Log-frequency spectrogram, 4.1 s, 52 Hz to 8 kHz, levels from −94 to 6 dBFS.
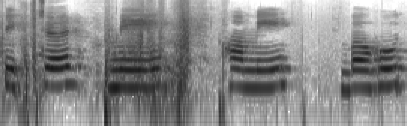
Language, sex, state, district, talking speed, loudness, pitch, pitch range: Hindi, male, Punjab, Fazilka, 60 wpm, -12 LUFS, 255 Hz, 245-265 Hz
